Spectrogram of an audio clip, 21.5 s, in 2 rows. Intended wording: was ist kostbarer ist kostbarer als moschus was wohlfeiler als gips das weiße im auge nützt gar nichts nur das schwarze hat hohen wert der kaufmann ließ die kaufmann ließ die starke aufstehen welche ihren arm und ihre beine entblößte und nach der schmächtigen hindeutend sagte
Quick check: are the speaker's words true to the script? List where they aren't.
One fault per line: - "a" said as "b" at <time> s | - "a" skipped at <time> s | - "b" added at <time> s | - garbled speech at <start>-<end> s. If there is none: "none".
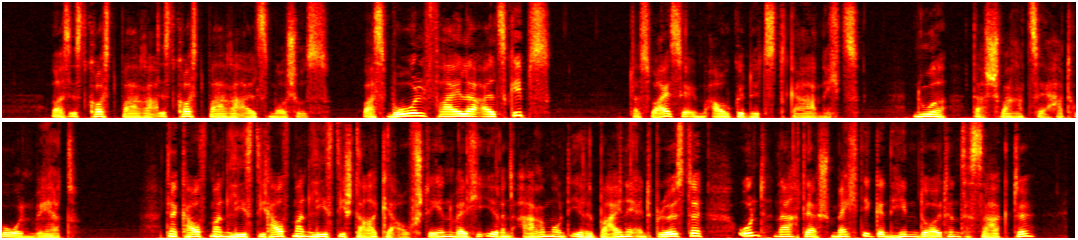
none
